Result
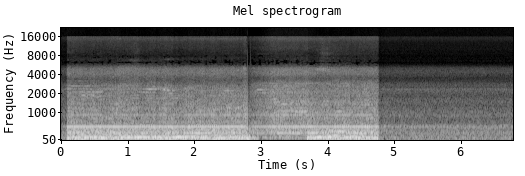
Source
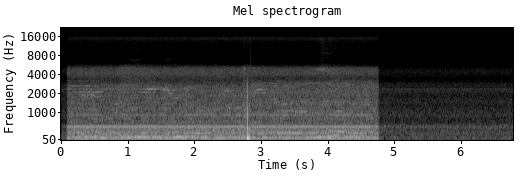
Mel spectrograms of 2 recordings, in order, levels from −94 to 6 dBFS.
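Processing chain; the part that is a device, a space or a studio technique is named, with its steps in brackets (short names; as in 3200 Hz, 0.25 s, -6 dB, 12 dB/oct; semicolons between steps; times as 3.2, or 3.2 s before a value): 2.95–3.69 HPF 680 Hz 6 dB/oct; loud club master (compressor 2.5:1, threshold -37 dBFS, peak gain reduction 14.5 dB; hard clip -17 dBFS, distortion -35 dB; maximiser +28 dB); bell 3000 Hz -6 dB 2.3 oct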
